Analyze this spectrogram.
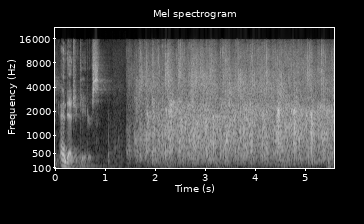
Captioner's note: audience applauds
